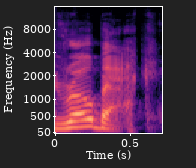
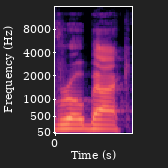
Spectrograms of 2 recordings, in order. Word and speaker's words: Rhoback: I saw Sam Hubbard's cousin who invented Roback.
